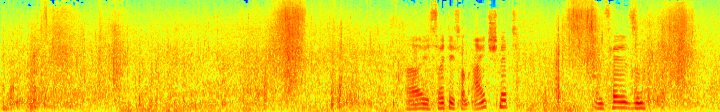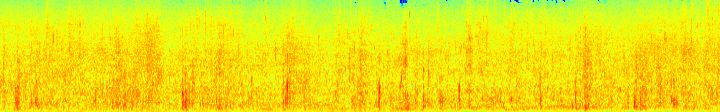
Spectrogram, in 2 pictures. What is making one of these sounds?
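Small waves lap and splash gently close by.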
